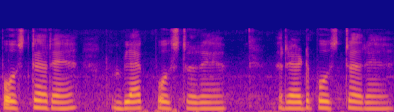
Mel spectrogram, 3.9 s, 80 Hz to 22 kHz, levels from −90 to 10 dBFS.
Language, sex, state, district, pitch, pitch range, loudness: Hindi, female, Haryana, Jhajjar, 220 Hz, 215-230 Hz, -19 LUFS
